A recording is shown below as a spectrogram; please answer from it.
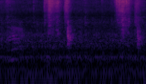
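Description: Kitchen knife shredding a cabbage on a plastic chopping board: three crisp cuts through the leaves, the last near the end.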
